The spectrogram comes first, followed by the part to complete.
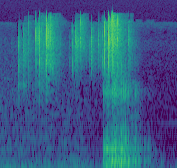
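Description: A handful of about ten six-sided dice rolled onto a tabletop gaming mat: a few light clicks of dice in the hand, then a louder clatter as they land and tumble, about a second and a half in.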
